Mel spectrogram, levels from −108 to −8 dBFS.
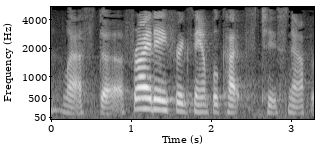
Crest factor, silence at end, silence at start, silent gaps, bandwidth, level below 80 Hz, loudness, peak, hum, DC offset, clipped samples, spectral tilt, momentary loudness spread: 20 dB; 0 s; 0 s; none; 5.4 kHz; -64 dBFS; -25 LUFS; -6 dBFS; none; under 0.1%; under 0.1%; -5.5 dB/octave; 19 LU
